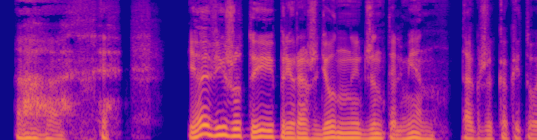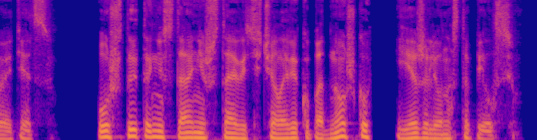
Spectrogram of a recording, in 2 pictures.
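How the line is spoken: Uncle sighing. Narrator (Russian): вздохнул дядя

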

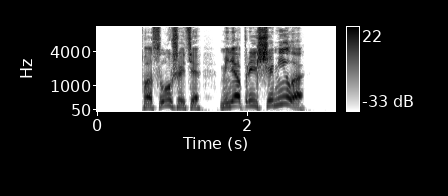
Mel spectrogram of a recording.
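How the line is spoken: Shout. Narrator (Russian): крикнул

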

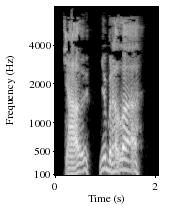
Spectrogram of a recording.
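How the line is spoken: Hoarse rasp. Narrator (Russian): хрипела Глория

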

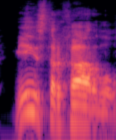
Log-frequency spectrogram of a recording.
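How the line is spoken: Plain. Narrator (Russian): сказал Вин

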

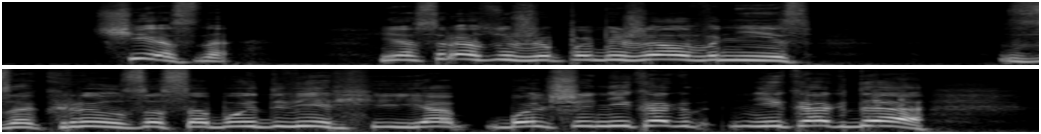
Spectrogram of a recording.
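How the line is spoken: Choking, shouting. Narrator (Russian): захлебываясь, закричал Эдвин

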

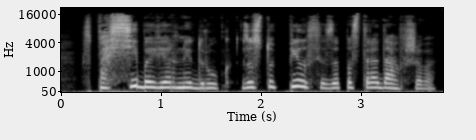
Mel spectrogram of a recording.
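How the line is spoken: Tragic exclamation. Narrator (Russian): бегемот воскликнул трагически

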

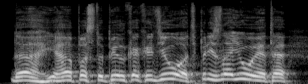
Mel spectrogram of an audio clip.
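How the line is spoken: Choked sob. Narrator (Russian): Он сдавленно всхлипнул

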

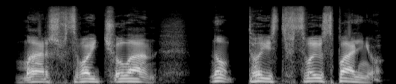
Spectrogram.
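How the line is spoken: Hoarse wheeze. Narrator (Russian): Просипел он, обращаясь к Гарри

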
